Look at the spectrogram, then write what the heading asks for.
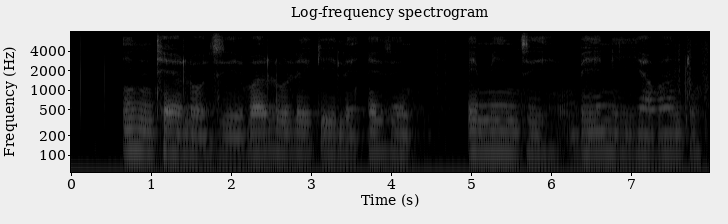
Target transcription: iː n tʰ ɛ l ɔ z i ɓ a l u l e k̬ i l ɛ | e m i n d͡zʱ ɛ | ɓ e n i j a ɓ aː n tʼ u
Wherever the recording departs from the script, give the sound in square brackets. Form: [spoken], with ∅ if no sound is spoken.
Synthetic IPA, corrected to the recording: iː n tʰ ɛ l ɔ z i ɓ a l u l e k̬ i l ɛ | e m i n d͡zʱ [i] | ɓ e n i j a ɓ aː n tʼ u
